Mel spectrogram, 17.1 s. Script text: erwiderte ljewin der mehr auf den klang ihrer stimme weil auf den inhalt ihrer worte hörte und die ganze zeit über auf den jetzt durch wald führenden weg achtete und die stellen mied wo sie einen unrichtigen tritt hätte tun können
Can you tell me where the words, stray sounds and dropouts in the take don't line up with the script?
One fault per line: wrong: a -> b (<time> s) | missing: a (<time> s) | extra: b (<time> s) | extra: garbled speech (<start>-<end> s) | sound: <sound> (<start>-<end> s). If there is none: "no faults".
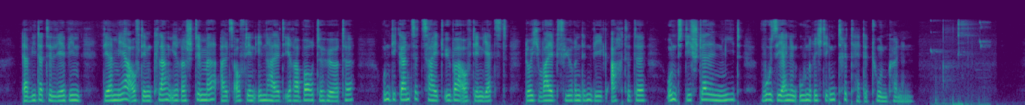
wrong: weil -> als (3.7 s)
sound: squeak (15.5-16.5 s)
